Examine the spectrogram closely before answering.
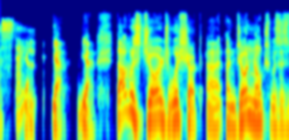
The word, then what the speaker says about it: Wishart: And I think I was listening to an account of someone called Wishart. Was he quite a significant? George Wishart, yeah. Wishart. Okay, sorry, my pronunciation.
